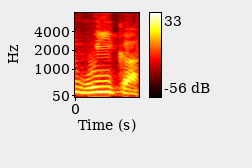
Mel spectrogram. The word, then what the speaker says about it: उइका: और आपको पता है जो उइका है, जिनका प्रोनाउंसिएशन वुइका है, अभी वो उइका बन गए हैं, कोई उइके कहता है, उइकाल है।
